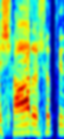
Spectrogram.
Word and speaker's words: সারস্বতে: সরস্বতী গোস্বামী বলতে শ্রীমদ ভক্তি সিদ্ধান্ত সরস্বতী গোস্বামী উচ্চারণটা হবে নমস্তে সারস্বতে সারস্বতে আকার সারস্বতে দেবে অনেকে বলে সরস্বতী দেবে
